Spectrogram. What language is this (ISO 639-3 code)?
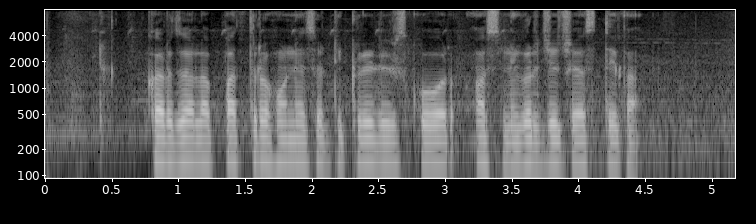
mar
